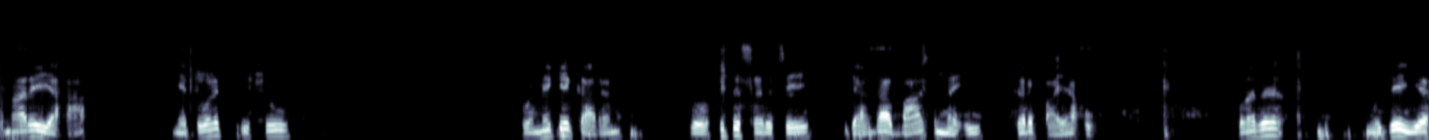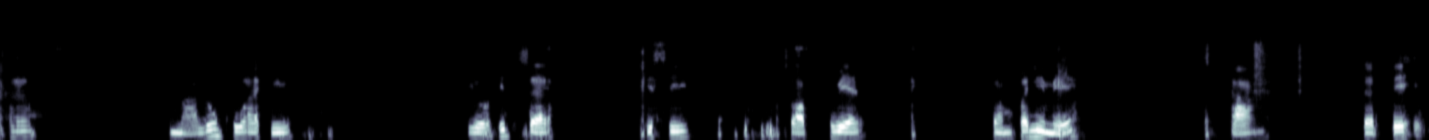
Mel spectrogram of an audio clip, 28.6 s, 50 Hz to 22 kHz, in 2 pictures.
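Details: Man who joined a stammering association 15 days earlier, reported to have formerly had much stammering and blocks, has worked on himself and is now working to make his speech smoother, at an online self-help meeting; stuttering.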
